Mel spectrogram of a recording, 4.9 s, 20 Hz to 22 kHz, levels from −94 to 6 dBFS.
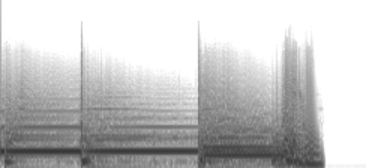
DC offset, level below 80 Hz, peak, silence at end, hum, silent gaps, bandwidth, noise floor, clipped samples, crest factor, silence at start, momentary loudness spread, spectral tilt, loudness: under 0.1%; -44 dBFS; -8 dBFS; 0.55 s; none; none; 7 kHz; under -90 dBFS; under 0.1%; 14 dB; 0 s; 3 LU; -9 dB/octave; -22 LUFS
